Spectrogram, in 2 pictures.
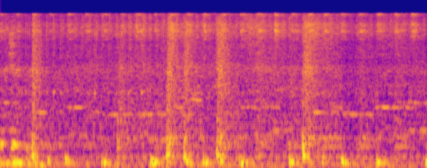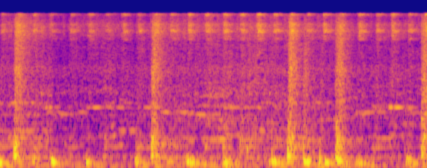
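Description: Drum band playing a fast, steady beat of bass drum and snare strokes, with a few faint held melody tones above.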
